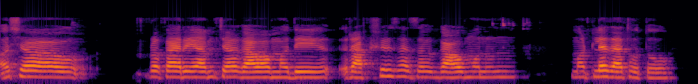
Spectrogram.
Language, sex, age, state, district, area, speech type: Marathi, female, 30-45, Maharashtra, Wardha, rural, spontaneous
